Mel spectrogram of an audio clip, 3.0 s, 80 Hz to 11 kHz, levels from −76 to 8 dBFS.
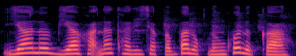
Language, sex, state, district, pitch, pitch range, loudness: Garo, female, Meghalaya, South Garo Hills, 225 Hz, 200-255 Hz, -18 LUFS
